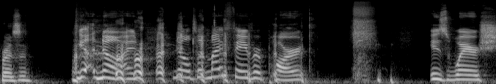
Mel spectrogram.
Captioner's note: laugh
